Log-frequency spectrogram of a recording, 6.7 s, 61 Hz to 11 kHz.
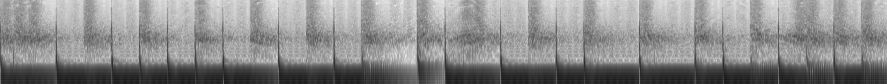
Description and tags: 144 Bpm Loop break, 808 Kicks with Claps and effects
loop, 144, sub, breakbeat, 808, beat, break, bass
